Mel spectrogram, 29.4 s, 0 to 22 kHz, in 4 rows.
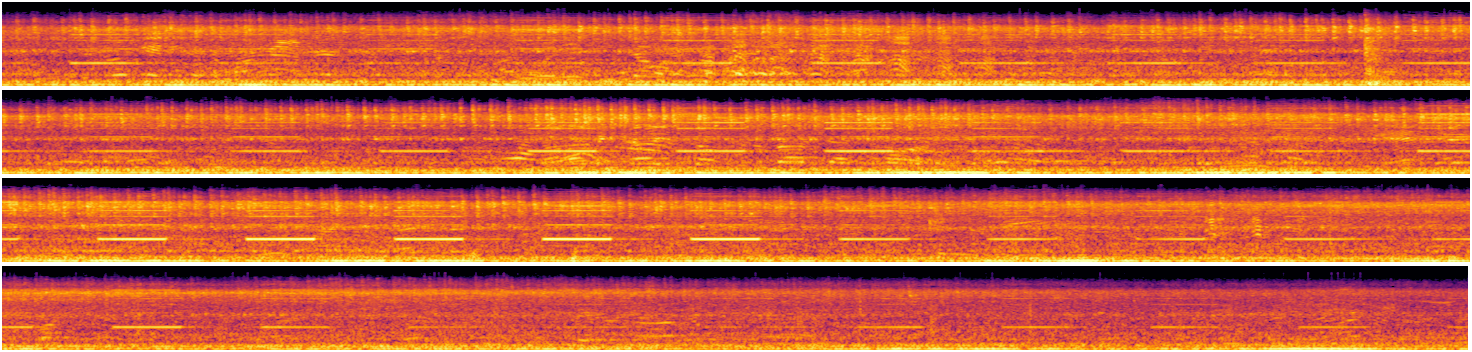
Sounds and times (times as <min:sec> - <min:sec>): Reversing beeps: 0:00.0 - 0:02.2, 0:02.8 - 0:24.4, 0:26.3 - 0:29.3
Car: 0:00.0 - 0:29.3
Outside, urban or manmade: 0:00.0 - 0:29.3
Speech: 0:00.4 - 0:03.7, 0:09.8 - 0:14.9, 0:24.0 - 0:26.2.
